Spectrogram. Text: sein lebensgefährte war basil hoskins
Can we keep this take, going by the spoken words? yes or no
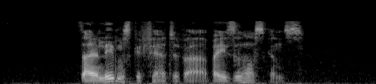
yes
